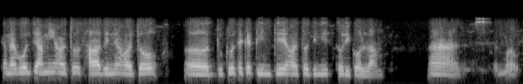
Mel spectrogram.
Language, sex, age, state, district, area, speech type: Bengali, male, 30-45, West Bengal, Purulia, urban, conversation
